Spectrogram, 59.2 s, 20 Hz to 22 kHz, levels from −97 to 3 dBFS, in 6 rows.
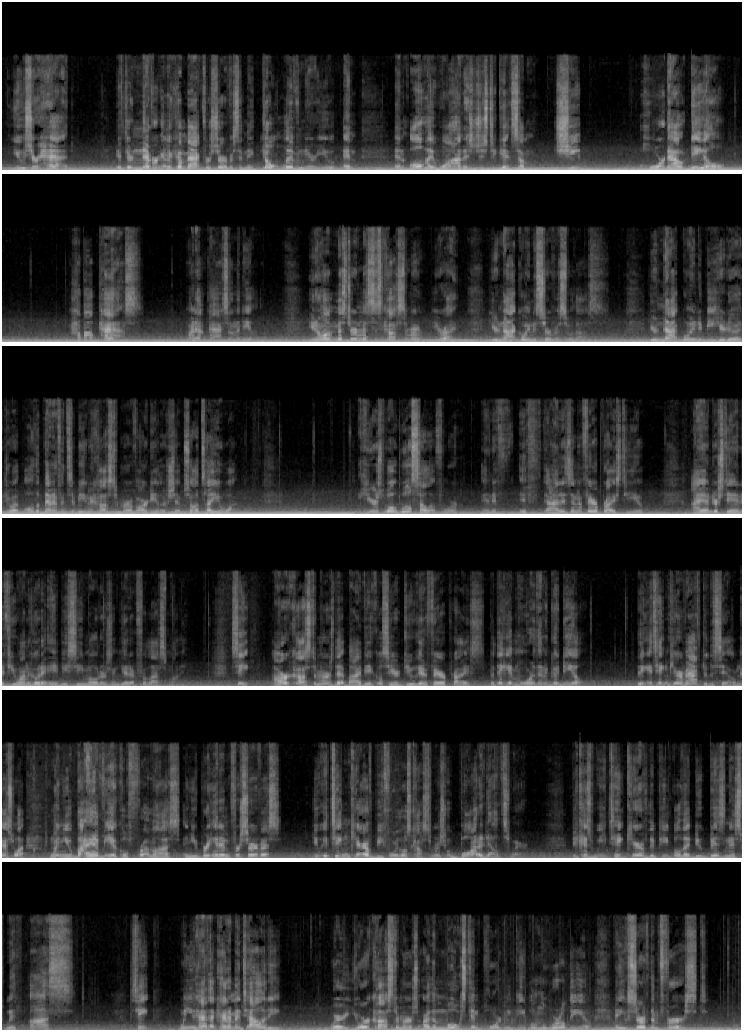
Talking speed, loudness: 210 wpm, -34 LUFS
